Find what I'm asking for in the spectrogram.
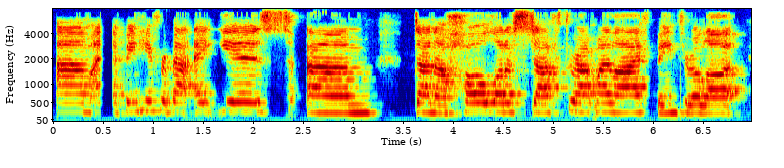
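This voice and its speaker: Bright-voiced New Zealand woman in her twenties. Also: fairly high pitch, little pitch movement, measured pace. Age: 20s. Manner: chatty, frequent ums, laughs easily. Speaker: guest. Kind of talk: casual interview chat. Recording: roomy, dull lo-fi remote line.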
